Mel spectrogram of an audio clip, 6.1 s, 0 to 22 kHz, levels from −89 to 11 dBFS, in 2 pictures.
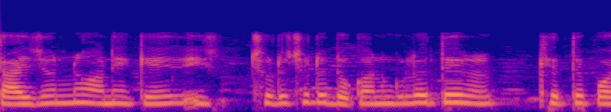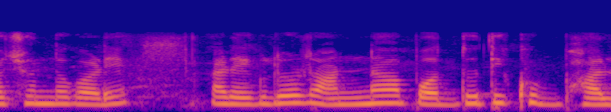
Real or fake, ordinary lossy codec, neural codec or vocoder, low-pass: real; none; none; none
